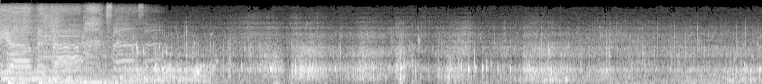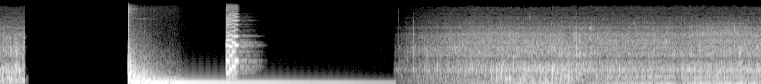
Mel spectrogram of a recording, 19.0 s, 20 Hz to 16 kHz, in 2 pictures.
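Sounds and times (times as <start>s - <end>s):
underwater river gurgling: 0.0s - 9.8s, 14.5s - 19.0s.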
